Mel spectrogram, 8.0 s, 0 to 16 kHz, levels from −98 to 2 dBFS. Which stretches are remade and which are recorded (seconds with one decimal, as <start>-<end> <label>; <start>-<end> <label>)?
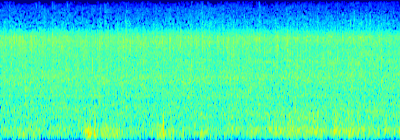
0.0-2.4 remade; 2.4-8.0 recorded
